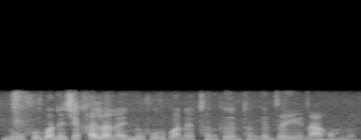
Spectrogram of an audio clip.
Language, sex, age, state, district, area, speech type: Bodo, female, 60+, Assam, Udalguri, rural, spontaneous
